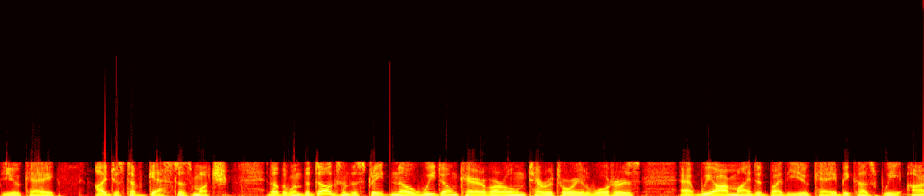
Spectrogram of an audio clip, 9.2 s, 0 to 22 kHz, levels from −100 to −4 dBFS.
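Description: Between 0.68 and 0.80 s, and again from 0.88 to 0.96 s, the pauses carry comfort noise in place of the background. The real room sound, sitting about 37 dB and about 44 dB below the loud passages, gives way to a steady, featureless hiss for 120 ms and then 80 ms. The first stretch matches the surrounding level, while the second is about 1 dB quieter. This is likely discontinuous transmission: the sender stops sending during the gaps and the receiver synthesises noise shaped to the background.

At 1.17 s, just before "have guessed as much", and at 3.90 s, between "dogs in the street" and "know we don't care", the audio contains a dropped buffer (overrun). At each event the sound jumps forward with no silence, skipping roughly 10 ms. The likely cause is that the capture side failed to read its samples before the hardware overwrote them, so both edges are spliced together directly. The call path's band limit is audible throughout, with nothing above 4 kHz, which fits G.711 A-law at 64 kbps.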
